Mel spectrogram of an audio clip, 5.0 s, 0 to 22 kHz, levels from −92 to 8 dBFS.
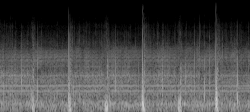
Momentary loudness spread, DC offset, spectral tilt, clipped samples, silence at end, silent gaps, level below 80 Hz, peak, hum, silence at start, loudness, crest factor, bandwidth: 8 LU; under 0.1%; -7 dB/octave; under 0.1%; 0 s; none; -36 dBFS; 0 dBFS; none; 0 s; -27 LUFS; 26 dB; 11 kHz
